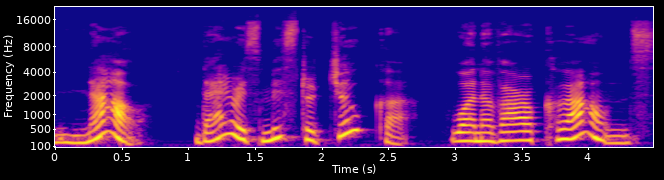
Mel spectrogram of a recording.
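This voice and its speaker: A woman puts on a character voice, fairly high-pitched with very wide pitch swings, at a very slow pace. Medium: read story. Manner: prim, polite.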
